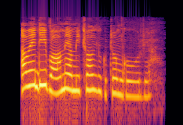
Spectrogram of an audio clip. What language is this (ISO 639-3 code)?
kln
